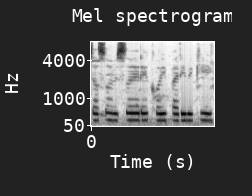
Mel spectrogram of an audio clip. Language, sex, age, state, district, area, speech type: Odia, female, 18-30, Odisha, Nabarangpur, urban, spontaneous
